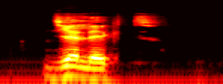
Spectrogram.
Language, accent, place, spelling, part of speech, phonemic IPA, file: French, France, Lyon, dialectes, noun, /dja.lɛkt/, LL-Q150 (fra)-dialectes.wav
- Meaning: plural of dialecte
